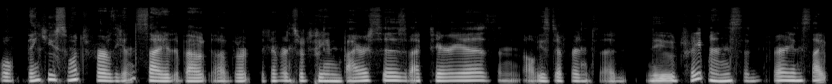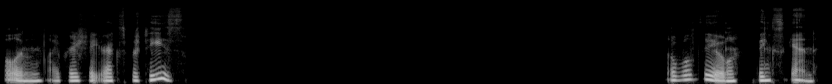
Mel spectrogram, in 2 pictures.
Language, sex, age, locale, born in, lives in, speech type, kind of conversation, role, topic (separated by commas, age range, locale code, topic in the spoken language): English, female, 40-44, en-US, United States, United States, read, expert-assistant, asker, What is the difference between viruses and bacteria?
